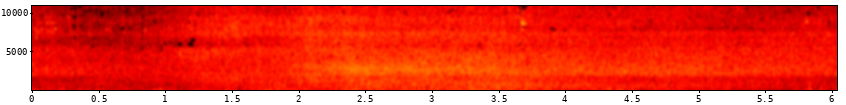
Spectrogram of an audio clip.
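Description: Sea surf washing on the beach, with wind buffeting the microphone; the rushing grows louder from about two seconds in and eases off again.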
